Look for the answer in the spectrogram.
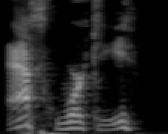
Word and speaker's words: Afwerki: In 1993, President Afwerki, that's how you pronounce it, has overseen an authoritarian, brutal regime that rests on massive human rights violations.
